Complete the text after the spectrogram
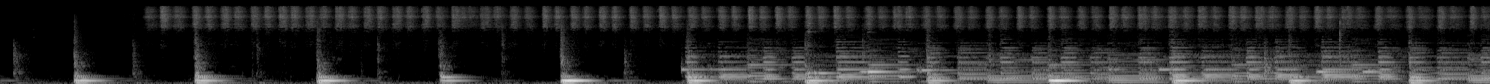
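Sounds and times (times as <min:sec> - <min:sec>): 
samba song: 0:00.8 - 0:05.0, 0:05.6 - 0:14.8.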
